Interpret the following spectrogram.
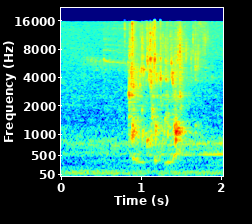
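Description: Liquid glaze gurgling as a bisque tumbler is pushed down into a close-fitting jug of glaze and displaces it up the sides, with a few short gurgles about a second in.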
